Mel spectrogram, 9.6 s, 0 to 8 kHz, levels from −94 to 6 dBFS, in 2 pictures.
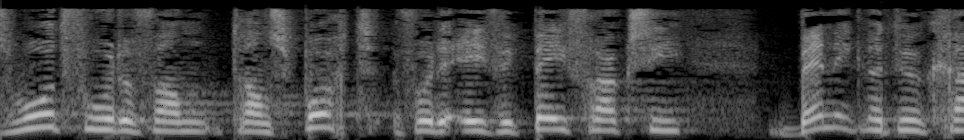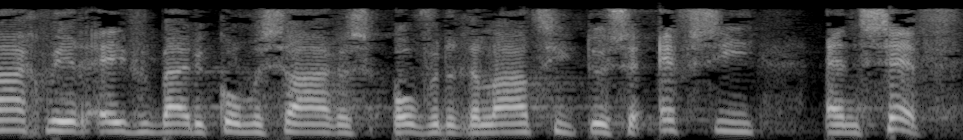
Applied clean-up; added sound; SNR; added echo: none; none; none; none.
